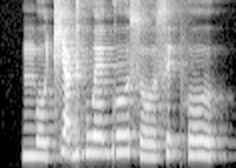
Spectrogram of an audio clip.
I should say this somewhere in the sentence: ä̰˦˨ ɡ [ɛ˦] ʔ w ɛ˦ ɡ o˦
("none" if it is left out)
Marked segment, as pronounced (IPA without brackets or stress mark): ɪ˦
